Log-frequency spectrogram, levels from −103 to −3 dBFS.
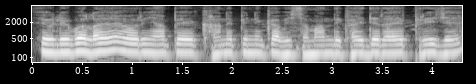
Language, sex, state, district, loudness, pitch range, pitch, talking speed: Hindi, male, Bihar, Kaimur, -16 LUFS, 145-160 Hz, 155 Hz, 210 wpm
